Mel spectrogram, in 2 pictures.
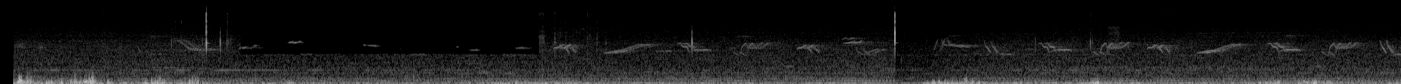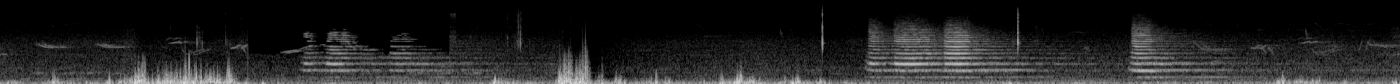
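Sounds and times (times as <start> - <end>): wind on microphone: 0.1 - 28.0
songbird chirping: 0.2 - 28.0.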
